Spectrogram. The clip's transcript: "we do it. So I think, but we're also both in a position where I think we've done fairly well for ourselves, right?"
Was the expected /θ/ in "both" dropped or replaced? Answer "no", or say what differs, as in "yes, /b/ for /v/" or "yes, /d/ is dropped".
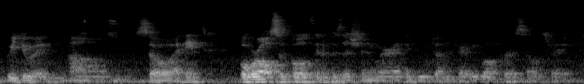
no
